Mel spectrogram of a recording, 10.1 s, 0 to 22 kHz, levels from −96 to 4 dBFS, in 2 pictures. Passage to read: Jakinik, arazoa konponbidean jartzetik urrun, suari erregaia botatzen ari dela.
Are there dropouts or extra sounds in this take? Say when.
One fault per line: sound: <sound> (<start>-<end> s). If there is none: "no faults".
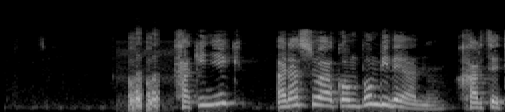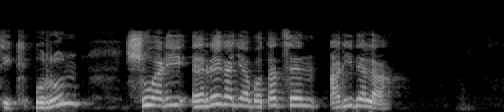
sound: laugh (1.3-1.6 s)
